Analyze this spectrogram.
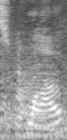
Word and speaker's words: Squale: The right pronunciation is in French, and it's Squale because it's from Neuchâtel.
